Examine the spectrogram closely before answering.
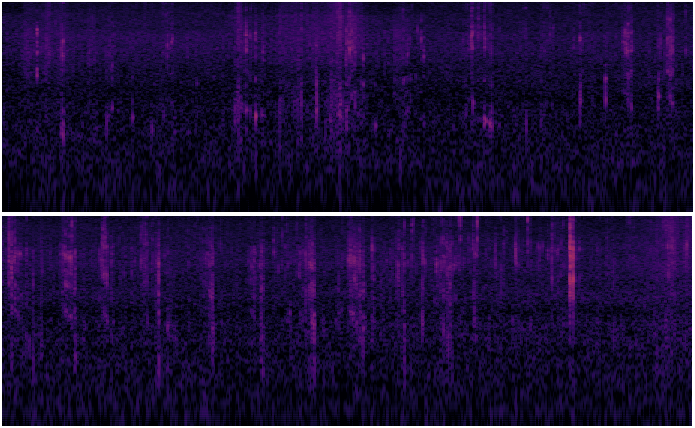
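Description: English Setter crunching and chewing pieces of raw carrot, a run of faint, irregular crisp clicks with one sharper crack near the end.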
